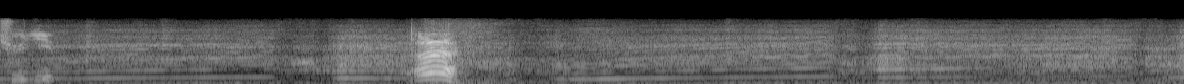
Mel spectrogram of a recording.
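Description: A car engine revs and rises in pitch as the car speeds along.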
